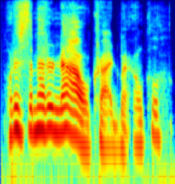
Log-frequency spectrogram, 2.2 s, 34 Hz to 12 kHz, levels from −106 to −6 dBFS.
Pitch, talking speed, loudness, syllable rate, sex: 155 Hz, 220 wpm, -17 LUFS, 5.4 syllables/s, male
